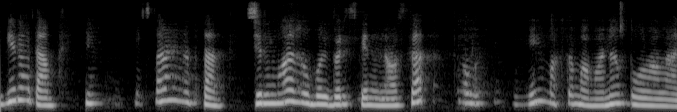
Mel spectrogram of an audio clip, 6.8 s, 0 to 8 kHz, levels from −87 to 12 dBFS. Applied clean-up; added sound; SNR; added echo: neural mask model DeepFilterNet 3.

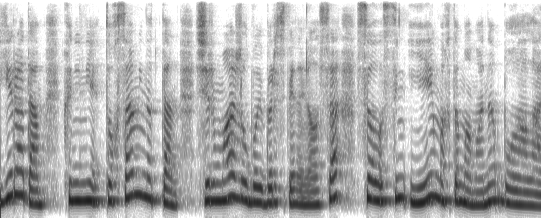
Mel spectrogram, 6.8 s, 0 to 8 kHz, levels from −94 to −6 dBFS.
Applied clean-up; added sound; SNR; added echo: none; none; none; none.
